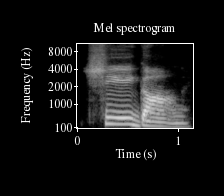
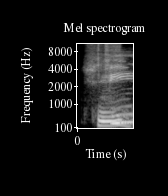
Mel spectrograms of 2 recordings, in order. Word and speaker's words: Qigong: Pronounce that for me, Dixie. Qigong, Qigong.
